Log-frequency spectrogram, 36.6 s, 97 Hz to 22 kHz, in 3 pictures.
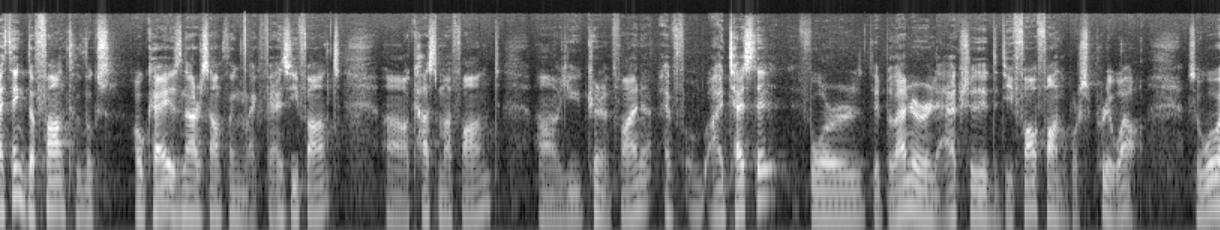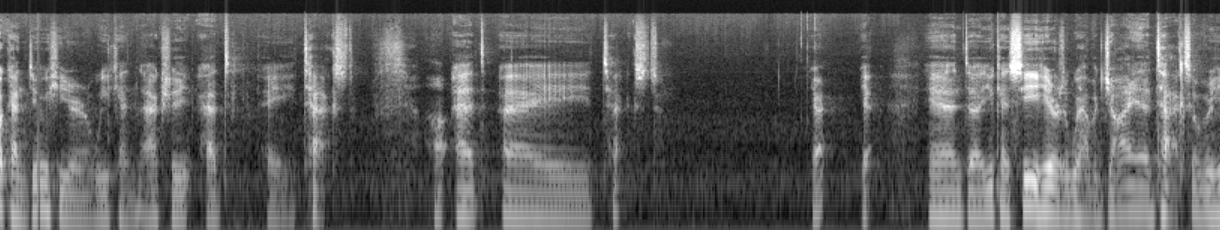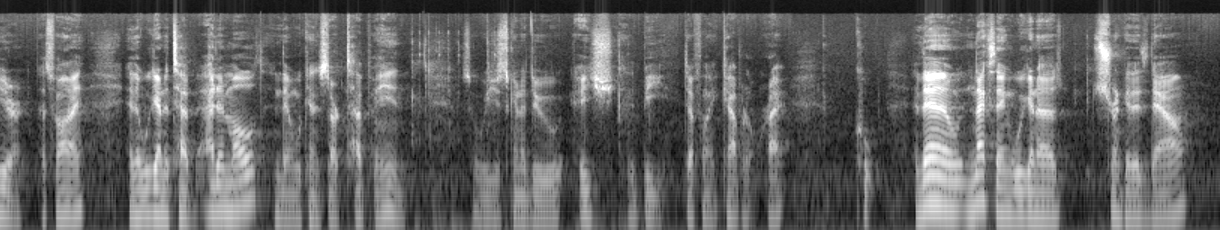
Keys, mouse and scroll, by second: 0.0-1.4 scroll down 3, 1.4-2.0 scroll down 1, 2.0-2.6 shift+middle drag, 2.6-3.3 scroll up 1, 3.3-9.3 shift+middle drag, 10.8-11.2 scroll down 3, 11.2-14.5 shift+middle drag, 14.5 shift+a, 21.7-22.4 middle drag, 22.7-23.3 shift+middle drag, 23.8-26.6 shift+middle drag, 26.6 Tab, 28.5 BackSpace, 29.8 BackSpace, 30.2 shift+h, 30.6 shift+b, 32.5 Tab, 35.3 s.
